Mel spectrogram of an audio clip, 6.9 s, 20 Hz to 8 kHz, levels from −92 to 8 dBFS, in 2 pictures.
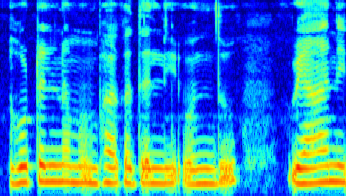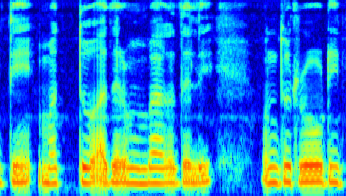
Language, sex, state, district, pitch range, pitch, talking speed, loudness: Kannada, female, Karnataka, Bidar, 225-245 Hz, 235 Hz, 105 wpm, -16 LUFS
